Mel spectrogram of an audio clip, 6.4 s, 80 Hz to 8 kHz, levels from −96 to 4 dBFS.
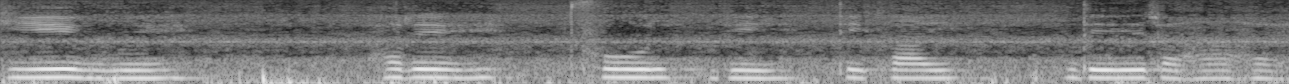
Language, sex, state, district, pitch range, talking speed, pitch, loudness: Hindi, female, Bihar, Kaimur, 230-250 Hz, 75 wpm, 240 Hz, -16 LUFS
